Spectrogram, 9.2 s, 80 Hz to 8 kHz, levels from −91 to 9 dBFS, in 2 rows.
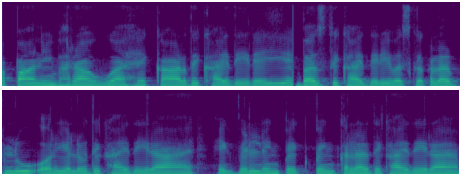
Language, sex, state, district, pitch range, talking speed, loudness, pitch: Hindi, female, Maharashtra, Sindhudurg, 190-200 Hz, 225 wpm, -33 LUFS, 195 Hz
